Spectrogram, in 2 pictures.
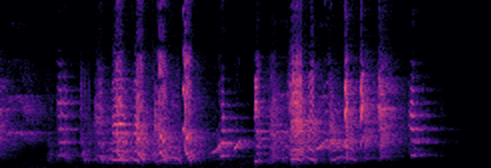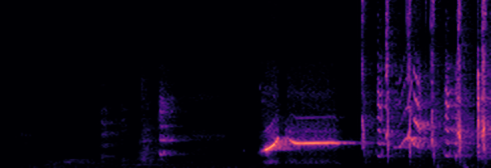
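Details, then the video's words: Green parrot from India chattering in bursts of raspy squawks and squeaks, falling quiet for about three seconds, then a sharp rising whistle followed by more scratchy chatter. "Talking Parrots"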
